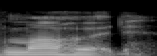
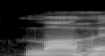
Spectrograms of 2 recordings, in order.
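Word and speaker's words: Mawhood: command of a man named Charles Mahood um mood I looked that up I think that's how you pronounce it on January 3rd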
